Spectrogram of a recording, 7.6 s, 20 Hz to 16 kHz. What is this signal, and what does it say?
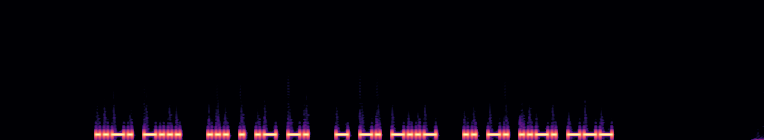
Morse code, heard as a keyed tone, about 30 wpm, 700 Hz. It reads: FB SEAN TNX INFO
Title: Practice QSO - Exchange 3 - More Info - 30wpm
